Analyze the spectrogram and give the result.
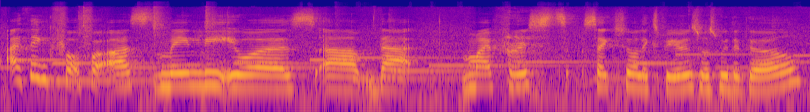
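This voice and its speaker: A woman in her late twenties, from the Dominican Republic and raised in Belgium, talks as a guest on a chat show. She rambles through her thoughts with plenty of fillers and laughs easily. Her voice sits at a middle pitch, with music playing behind her. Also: measured pace. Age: late 20s. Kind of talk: casual talk show chat.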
